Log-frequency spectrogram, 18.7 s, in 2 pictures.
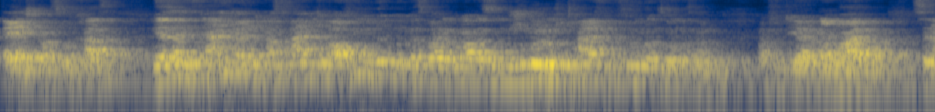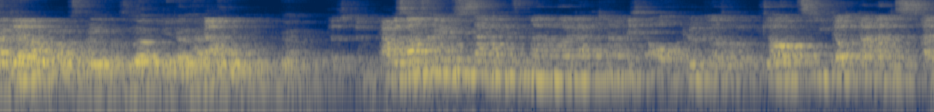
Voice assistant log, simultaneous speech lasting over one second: none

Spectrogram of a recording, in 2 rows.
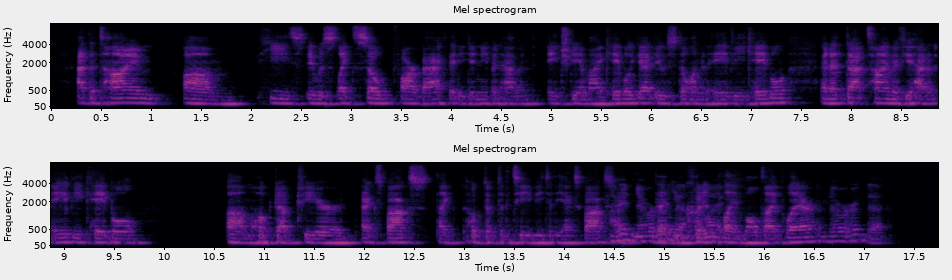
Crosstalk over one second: present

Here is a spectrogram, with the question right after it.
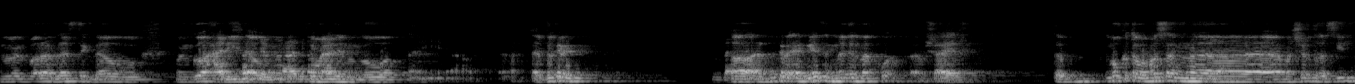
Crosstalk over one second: present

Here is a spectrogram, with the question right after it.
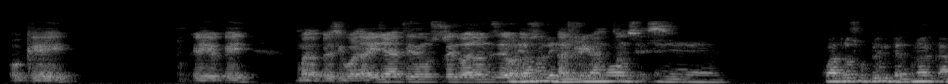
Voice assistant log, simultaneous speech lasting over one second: present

